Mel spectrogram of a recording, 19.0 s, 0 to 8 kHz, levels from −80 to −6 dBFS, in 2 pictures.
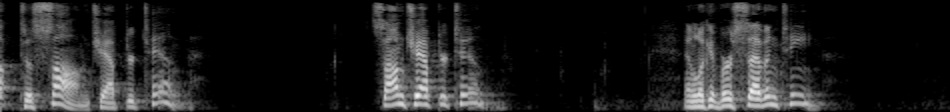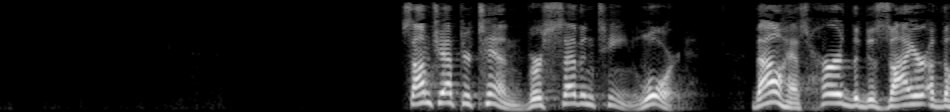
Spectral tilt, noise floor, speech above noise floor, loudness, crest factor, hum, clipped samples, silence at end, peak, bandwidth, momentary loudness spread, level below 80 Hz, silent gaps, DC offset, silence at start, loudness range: -5.5 dB/octave; -85 dBFS; 64 dB; -21 LUFS; 20 dB; none; under 0.1%; 0 s; -4 dBFS; 7.6 kHz; 14 LU; -66 dBFS; none; under 0.1%; 0 s; 9 LU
